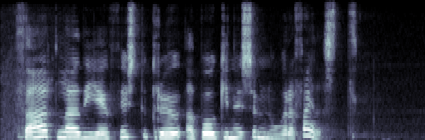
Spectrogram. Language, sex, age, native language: Icelandic, female, 18-19, Icelandic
